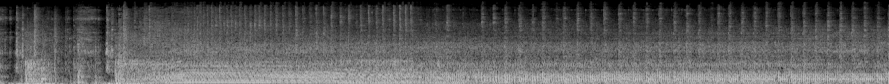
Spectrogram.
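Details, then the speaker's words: Stihl FS40C trimmer during carburetor adjustment, started on choke with the idle screw pushed in: coughs, then revs unevenly with a wavering pitch and a ragged high rev. Owner suspects the carb needs cleaning; running rough. "definitely not quite there yet do a little bit more still is having a hard time we very well might have to clean this carb it's getting better we are so close"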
